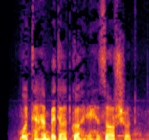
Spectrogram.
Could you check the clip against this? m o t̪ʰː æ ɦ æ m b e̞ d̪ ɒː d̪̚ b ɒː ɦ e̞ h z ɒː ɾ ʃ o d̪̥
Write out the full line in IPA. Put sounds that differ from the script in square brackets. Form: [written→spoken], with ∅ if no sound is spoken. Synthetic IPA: m o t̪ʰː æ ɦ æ m b e̞ d̪ ɒː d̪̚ [b→ɡ] ɒː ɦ e̞ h z ɒː ɾ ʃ o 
